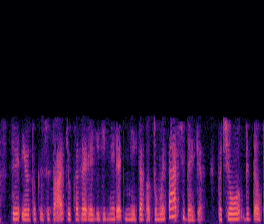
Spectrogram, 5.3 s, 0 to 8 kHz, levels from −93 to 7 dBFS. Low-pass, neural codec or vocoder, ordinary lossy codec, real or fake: 7.2 kHz; codec, 16 kHz, 1.1 kbps, Voila-Tokenizer; AAC, 16 kbps; fake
